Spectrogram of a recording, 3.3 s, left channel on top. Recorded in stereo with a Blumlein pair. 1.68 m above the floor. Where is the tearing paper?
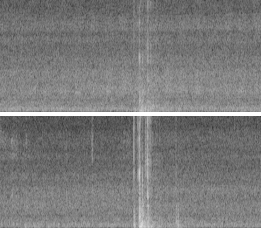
60° right, 0.6 m.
